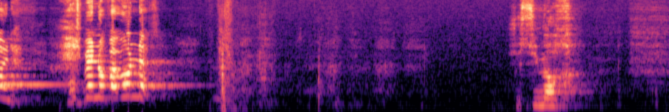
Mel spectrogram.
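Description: A man cries out loudly with anguish.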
